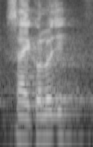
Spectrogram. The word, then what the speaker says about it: psychology: साइकोलॉजी। ये क्या है? साइकोलॉजी अच्छा इसको हटा दिया तो अब तो देखिए ना क्या है पी साइलेंट है भाई साइलेंट है तो दिया क्यों साइलेंट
